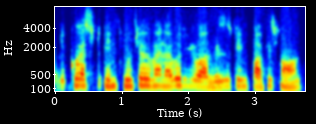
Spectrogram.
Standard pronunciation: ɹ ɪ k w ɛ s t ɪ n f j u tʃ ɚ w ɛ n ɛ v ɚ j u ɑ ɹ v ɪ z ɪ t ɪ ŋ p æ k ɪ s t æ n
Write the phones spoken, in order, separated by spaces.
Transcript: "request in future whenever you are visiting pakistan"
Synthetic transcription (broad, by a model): ɹ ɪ k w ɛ s t ɪ n f j u tʃ ɚ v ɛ n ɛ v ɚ j u ɑ ɹ v ɪ z ɪ t ɪ ŋ p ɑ k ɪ s t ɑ n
